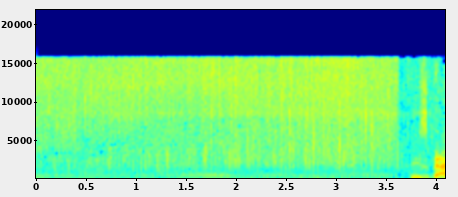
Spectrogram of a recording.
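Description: Water jets spray and patter on the ground at a distance.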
